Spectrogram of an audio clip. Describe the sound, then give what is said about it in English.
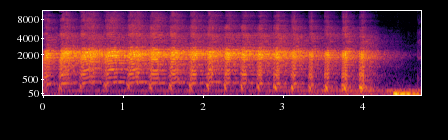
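A duck call blows a drawn-out boss hen quack: a long series of loud, rhythmic quacks, about fifteen evenly spaced notes over four seconds, clear, ending abruptly with a short thump. “What I like about a boss hen is, again, when they're coming around that corner and you feel like they're not doing anything, you're calling at them, they're not reacting, is you'll throw that boss hen out, and I'll drag that boss hen out like this.”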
